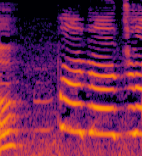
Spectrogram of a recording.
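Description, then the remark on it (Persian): A child cries loudly in two high-pitched, wavering wails, after a brief, quieter whimpering sound at the start; the child is crying after being slapped by their mother. “تو چرا گریه میکنی جانی پدر؟”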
